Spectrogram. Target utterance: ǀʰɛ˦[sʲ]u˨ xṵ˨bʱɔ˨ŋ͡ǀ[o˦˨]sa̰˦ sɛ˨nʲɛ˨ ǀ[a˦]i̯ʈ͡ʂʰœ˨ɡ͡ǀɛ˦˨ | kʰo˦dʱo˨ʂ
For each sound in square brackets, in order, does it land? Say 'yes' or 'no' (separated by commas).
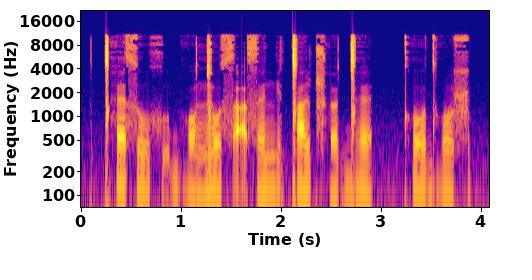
no, yes, yes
